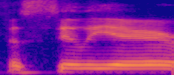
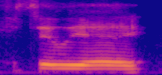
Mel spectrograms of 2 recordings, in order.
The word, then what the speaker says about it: Facilier: Hocus Pocus life it's it's like a Cajun pron a French pronunciation like facilier or facilier yeah um what I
